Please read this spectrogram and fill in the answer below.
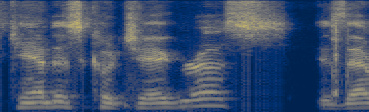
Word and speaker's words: Cochegrus: Candice, you're going to have to correct me if I say your name wrong, but it's Candice Cochegrus.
